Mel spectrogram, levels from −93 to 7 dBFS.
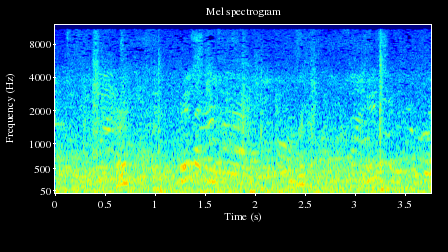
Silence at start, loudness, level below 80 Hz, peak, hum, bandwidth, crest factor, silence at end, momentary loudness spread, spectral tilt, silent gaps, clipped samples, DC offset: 0 s; -29 LUFS; -36 dBFS; -12 dBFS; none; 11.5 kHz; 16 dB; 0 s; 4 LU; -6 dB/octave; none; under 0.1%; under 0.1%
